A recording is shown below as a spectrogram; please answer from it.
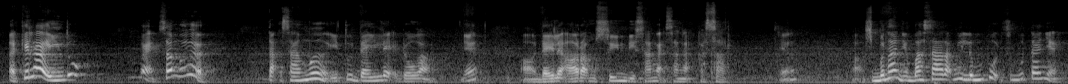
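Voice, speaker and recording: A man with a Malaysian Malay accent, a religious teacher giving a classroom lecture, lively and full of rhetorical questions to his students. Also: high voice, normal speed, slight background noise.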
